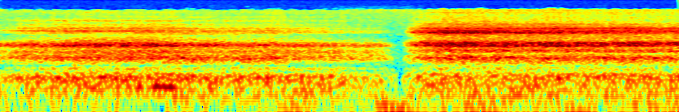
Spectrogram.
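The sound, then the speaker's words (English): Ujjayi breath, a yogic pranayama breathing technique, demonstrated right into a microphone: a soft, airy, throat-constricted rush that holds steady, breaks off briefly midway, then resumes slightly stronger. “So one example is of a pranayama you might do in a yoga class is called ujjayi breath, which is, in fact, I can do it right here into the microphone so people can hear. It goes like this.”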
